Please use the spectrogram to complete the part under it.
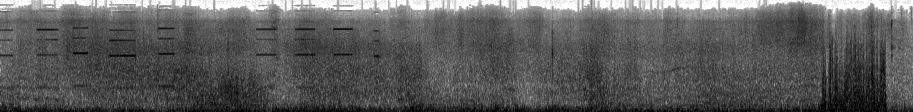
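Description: Strong wind rushes and buffets steadily outdoors.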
